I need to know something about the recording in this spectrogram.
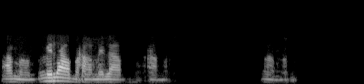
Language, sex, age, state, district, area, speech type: Sanskrit, male, 18-30, Telangana, Hyderabad, urban, conversation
